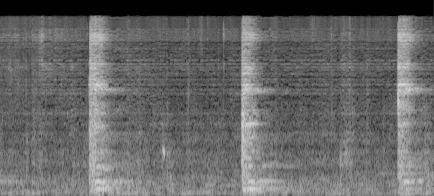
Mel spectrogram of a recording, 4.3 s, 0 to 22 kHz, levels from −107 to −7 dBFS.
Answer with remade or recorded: remade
